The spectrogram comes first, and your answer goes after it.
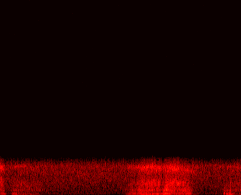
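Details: Teddy, a sleeping Corgi, gives one long, rough snore in the middle, a low harmonic rasp lasting over a second. A brief snort comes near the start and a short one at the end, with quiet room hush between.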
